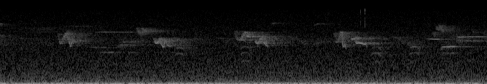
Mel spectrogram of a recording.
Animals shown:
Black-throated Green Warbler (Setophaga virens)
Red-eyed Vireo (Vireo olivaceus)
Wood Thrush (Hylocichla mustelina)
White-breasted Nuthatch (Sitta carolinensis)

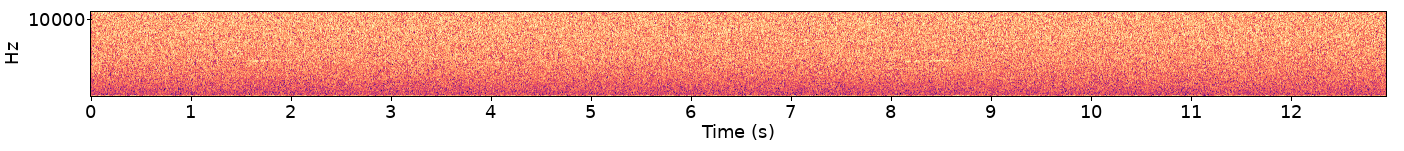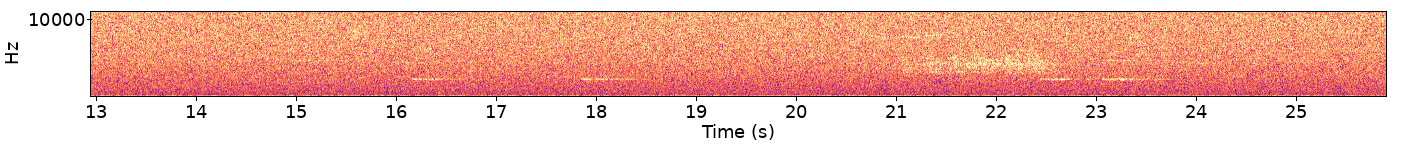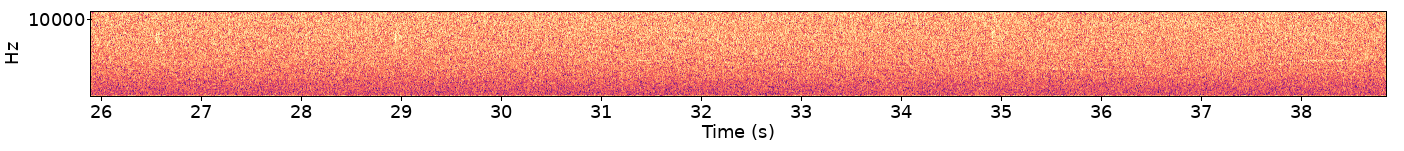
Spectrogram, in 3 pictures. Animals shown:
Blue Jay (Cyanocitta cristata)
Black-throated Green Warbler (Setophaga virens)
Ovenbird (Seiurus aurocapilla)

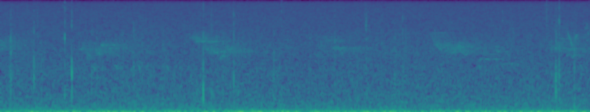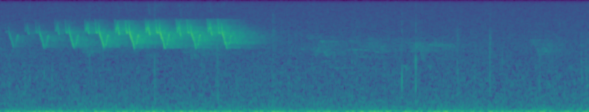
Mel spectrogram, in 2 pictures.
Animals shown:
Red-eyed Vireo (Vireo olivaceus)
Ovenbird (Seiurus aurocapilla)

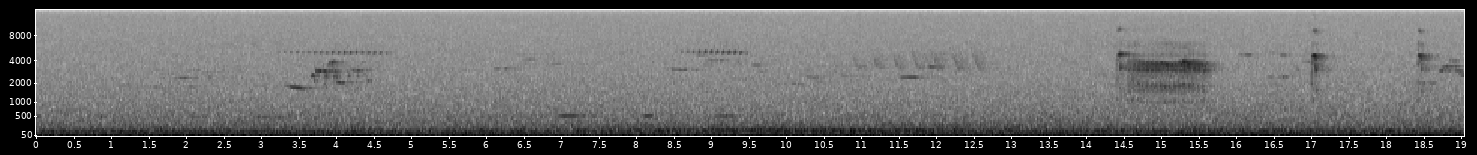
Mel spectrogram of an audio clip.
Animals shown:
Hermit Thrush (Catharus guttatus)
Dark-eyed Junco (Junco hyemalis)
Ovenbird (Seiurus aurocapilla)
Hairy Woodpecker (Dryobates villosus)
Mourning Dove (Zenaida macroura)

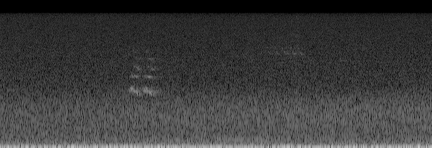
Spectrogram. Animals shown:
Blue Jay (Cyanocitta cristata)
Yellow-rumped Warbler (Setophaga coronata)

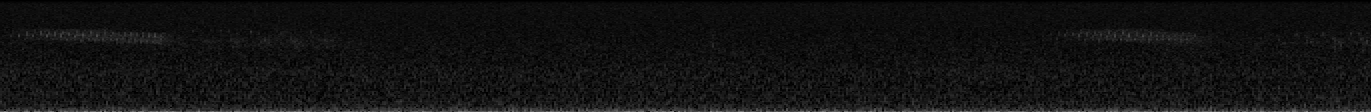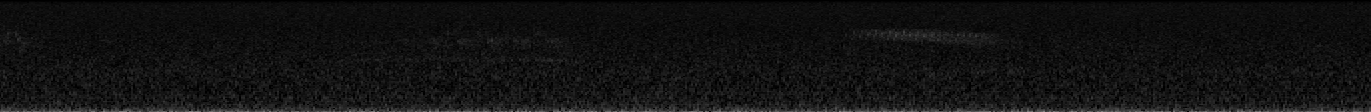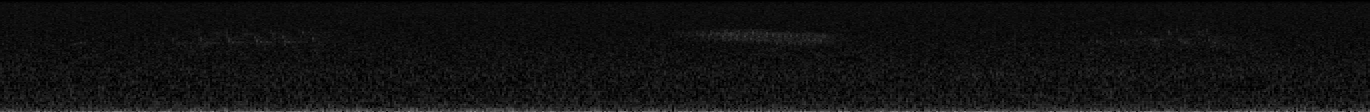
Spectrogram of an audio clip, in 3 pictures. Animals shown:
Ovenbird (Seiurus aurocapilla)
Pine Warbler (Setophaga pinus)

